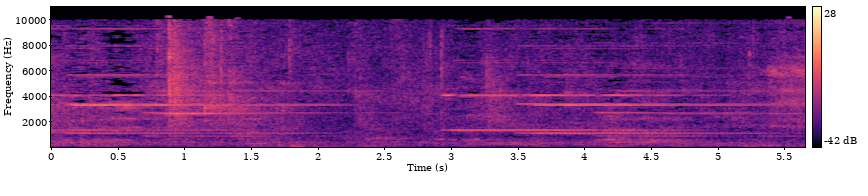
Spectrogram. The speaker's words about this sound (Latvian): lūdzu zvanu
